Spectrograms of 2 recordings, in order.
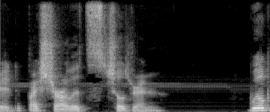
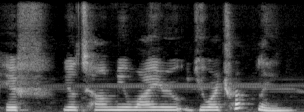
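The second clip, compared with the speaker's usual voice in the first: higher, small spider voice; little spider; 6 semitones higher than usual. A narrator's reading. First spider questions trembling Wilbur, small voice. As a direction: ask in a little high voice. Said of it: "replied the first little spider".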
